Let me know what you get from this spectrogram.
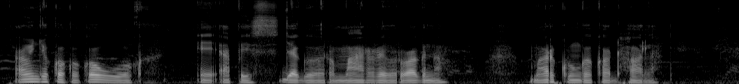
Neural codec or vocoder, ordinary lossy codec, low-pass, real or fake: none; none; none; real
